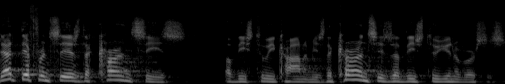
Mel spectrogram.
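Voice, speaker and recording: The man's tone is bright and sharp. He speaks at a fairly quick pace. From Portugal. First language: Portuguese. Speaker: lay preacher and banker. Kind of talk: sermon. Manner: halting.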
